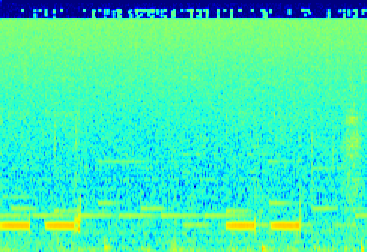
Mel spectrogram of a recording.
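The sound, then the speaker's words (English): A returned phone call rings on the other end with a double-burst ringback tone, two short paired beeps repeating after a pause, heard twice over a quiet, faintly noisy background. “Bouncing with excitement, I called him back.”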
